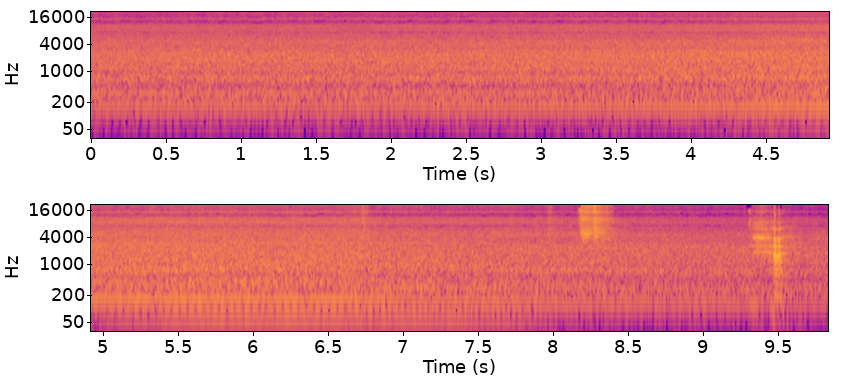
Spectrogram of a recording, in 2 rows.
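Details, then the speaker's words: 1971 Kel-Aire model 7000 20-inch three-speed box fan, running on high: steady low hum with even air rush, no rattles or scraping; slight shake, good airflow, pleasant sound, normal running. "Not the most powerful in this class, but it's it's plenty acceptable. And also the sound it produces is quite pleasant to the ears."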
